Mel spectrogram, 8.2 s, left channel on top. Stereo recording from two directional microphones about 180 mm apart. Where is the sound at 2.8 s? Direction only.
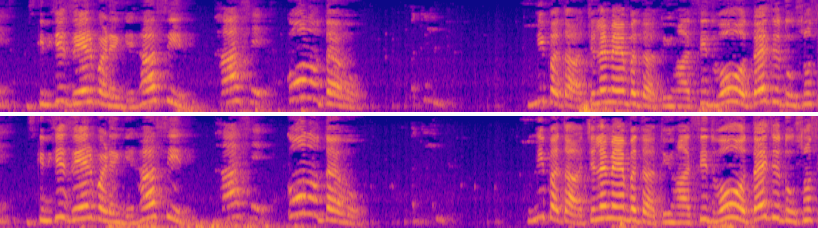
45° right (ahead or behind).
